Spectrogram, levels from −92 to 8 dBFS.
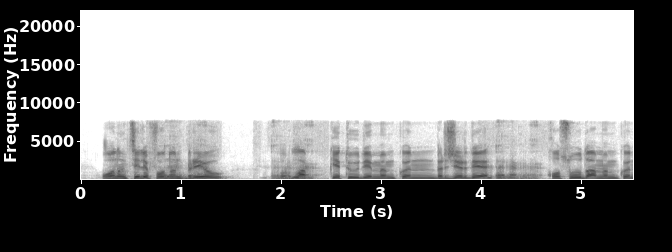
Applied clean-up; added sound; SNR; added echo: neural separator model SepFormer DNS4.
